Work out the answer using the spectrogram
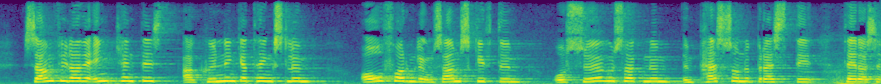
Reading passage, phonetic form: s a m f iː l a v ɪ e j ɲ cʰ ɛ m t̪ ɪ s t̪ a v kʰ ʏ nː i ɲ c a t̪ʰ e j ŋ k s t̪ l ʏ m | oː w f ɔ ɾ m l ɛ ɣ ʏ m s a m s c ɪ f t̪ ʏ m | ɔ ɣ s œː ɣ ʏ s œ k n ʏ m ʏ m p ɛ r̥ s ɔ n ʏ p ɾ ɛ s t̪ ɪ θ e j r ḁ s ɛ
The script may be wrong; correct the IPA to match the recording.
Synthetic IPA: s a m f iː l a ð ɪ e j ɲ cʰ ɛ n t̪ ɪ s t̪ a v kʰ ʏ nː i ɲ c a t̪ʰ e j ŋ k s t̪ l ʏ m | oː w f ɔ ɾ m l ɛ ɣ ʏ m s a m s c ɪ f t̪ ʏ m | ɔ ɣ s œː ɣ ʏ s œ k n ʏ m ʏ m pʰ ɛ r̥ s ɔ n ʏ p ɾ ɛ s t̪ ɪ θ e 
